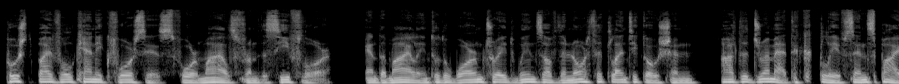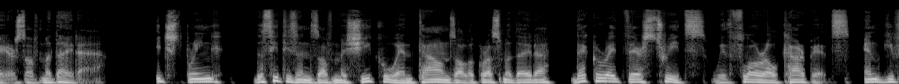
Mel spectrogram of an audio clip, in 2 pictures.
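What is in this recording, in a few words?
Portuguese, male, English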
